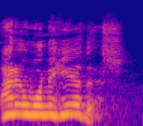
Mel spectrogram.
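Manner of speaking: very high-pitched squealing voice. Imitating people who react to the preaching: imitating people squealing. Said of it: "I see some people squealing".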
